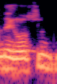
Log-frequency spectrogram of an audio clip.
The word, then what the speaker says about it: Negotium: Negotium, pero se pronuncia Negotium porque es en latín y la esa se pronuncia como es negotium.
